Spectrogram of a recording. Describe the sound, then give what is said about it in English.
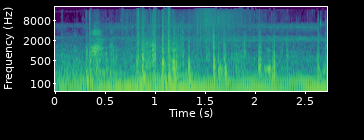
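Galloping hooves of a buffalo running through the night: many irregular thumps over a steady low hum. “In her place, a magnificent buffalo galloped through the night.”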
